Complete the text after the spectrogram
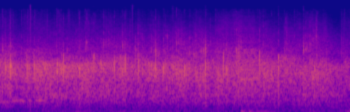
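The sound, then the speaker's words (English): A steady wash of audience applause, many hands clapping in a dense, continuous patter at an even loudness for several seconds, with no one speaking over it. “a round of applause back there.”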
